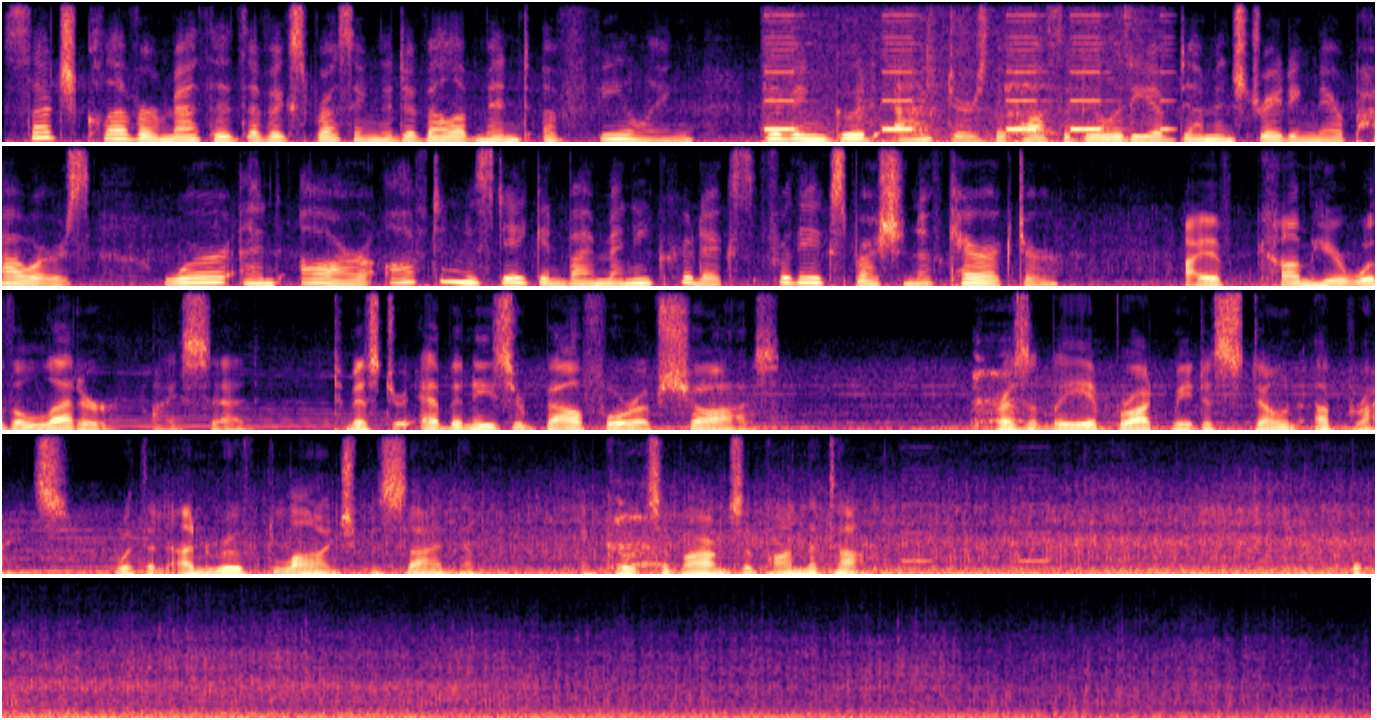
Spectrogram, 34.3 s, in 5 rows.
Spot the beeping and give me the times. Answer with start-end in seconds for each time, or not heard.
3.8-5.9, 25.1-25.9.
